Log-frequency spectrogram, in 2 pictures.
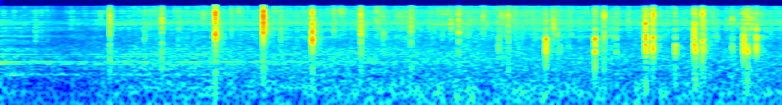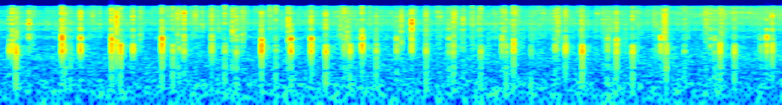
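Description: Wood bonfire crackling and popping, with sharp irregular snaps over a low hiss that come thicker from about halfway through.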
